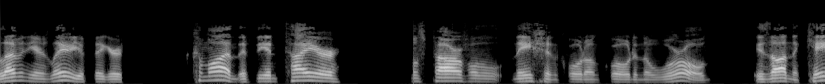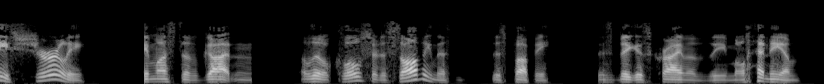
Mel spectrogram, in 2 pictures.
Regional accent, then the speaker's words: Canada; And I am a Canadian and an American citizen

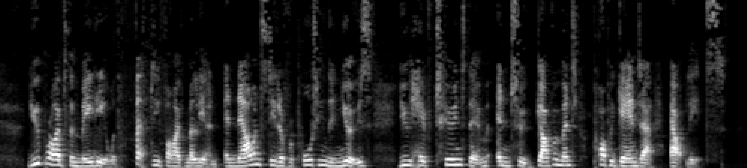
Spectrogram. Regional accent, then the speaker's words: Auckland, New Zealand; and I'm from Auckland, New Zealand.

